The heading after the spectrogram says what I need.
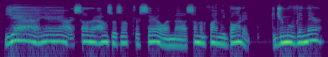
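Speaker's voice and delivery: high, loud, excited gossip; eager kid Evan. A narrator's reading. Classmate Evan pestering the new kid, high and loud. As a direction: blurt it out like a nosy classmate.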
